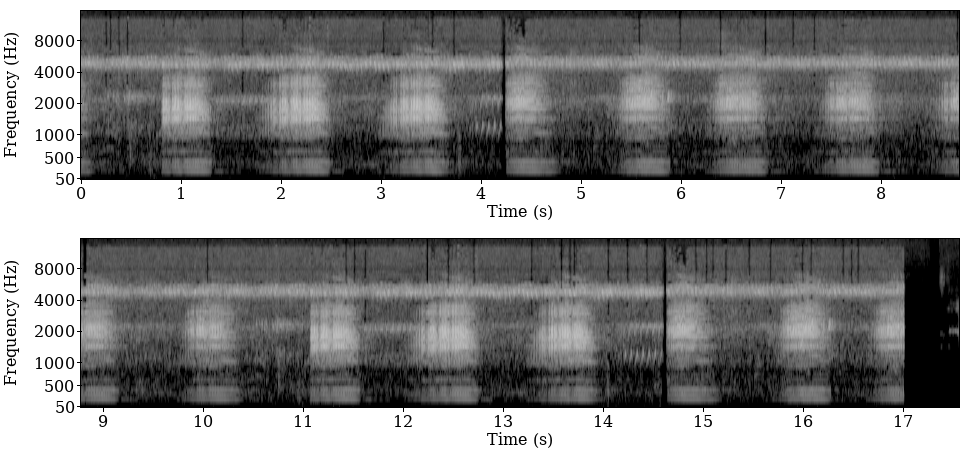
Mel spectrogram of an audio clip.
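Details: An American bullfrog gives deep, droning notes like a pulsing foghorn, repeated about every second, often rendered "jug-a-rum".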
